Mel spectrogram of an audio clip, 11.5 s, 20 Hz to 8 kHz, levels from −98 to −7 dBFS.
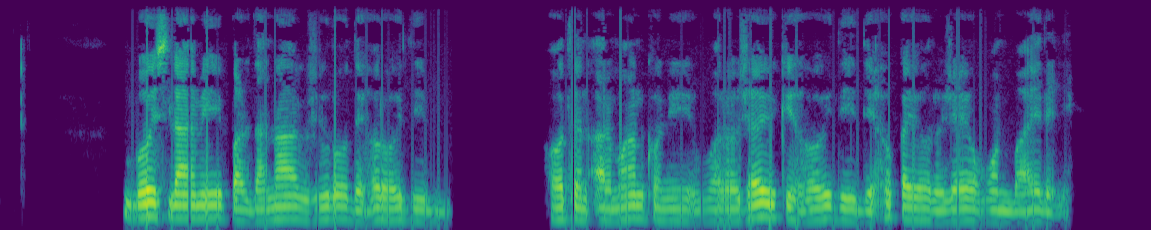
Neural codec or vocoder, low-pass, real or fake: none; 7.2 kHz; real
